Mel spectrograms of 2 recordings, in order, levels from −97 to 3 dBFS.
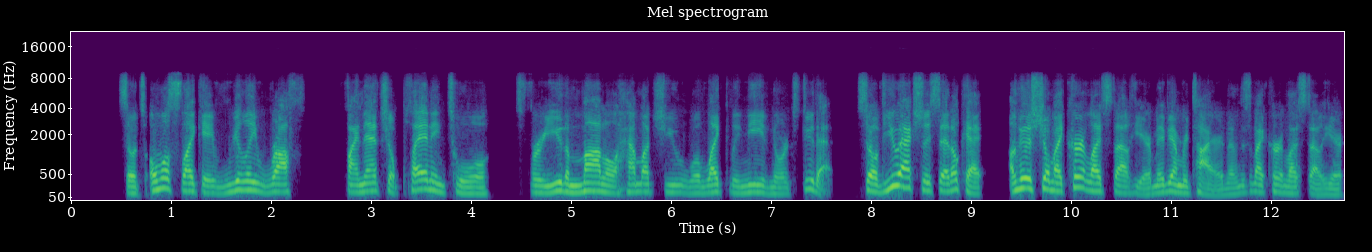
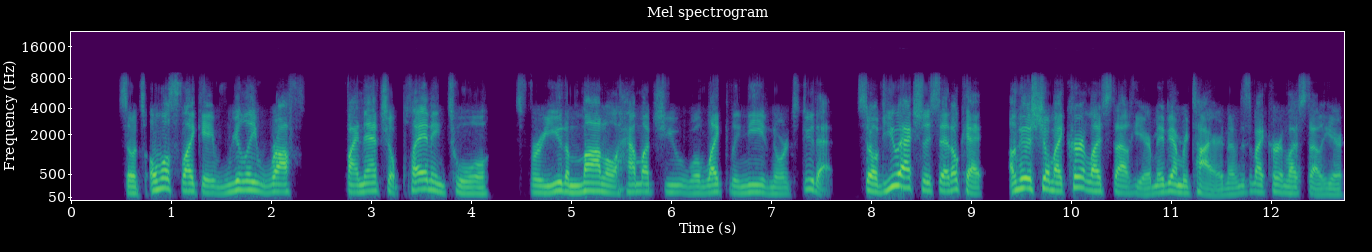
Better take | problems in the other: second | garbled, watery; badly; nothing above 8 kHz; slightly in the second

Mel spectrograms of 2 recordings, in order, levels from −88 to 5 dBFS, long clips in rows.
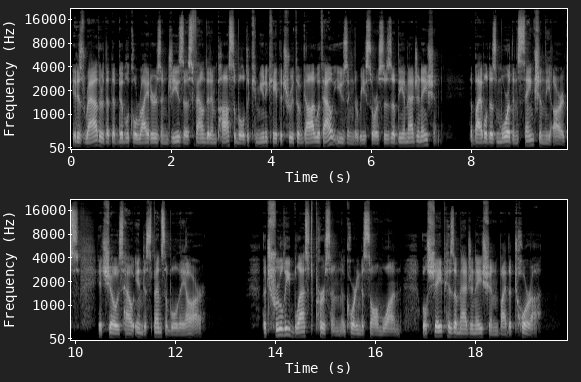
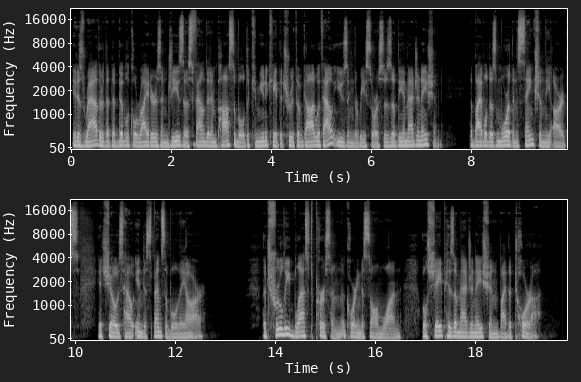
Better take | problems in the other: second | thin; very; fading below 300 Hz

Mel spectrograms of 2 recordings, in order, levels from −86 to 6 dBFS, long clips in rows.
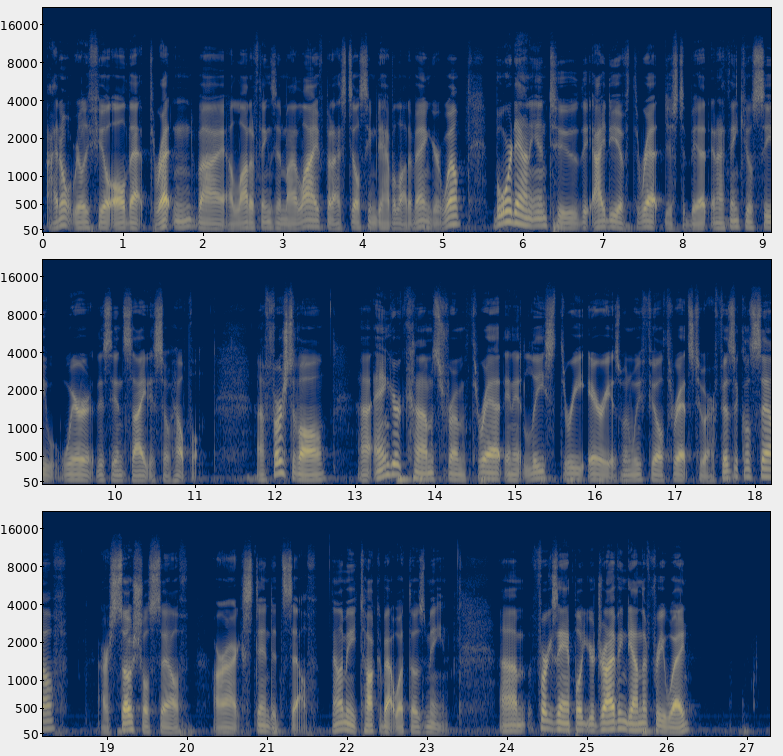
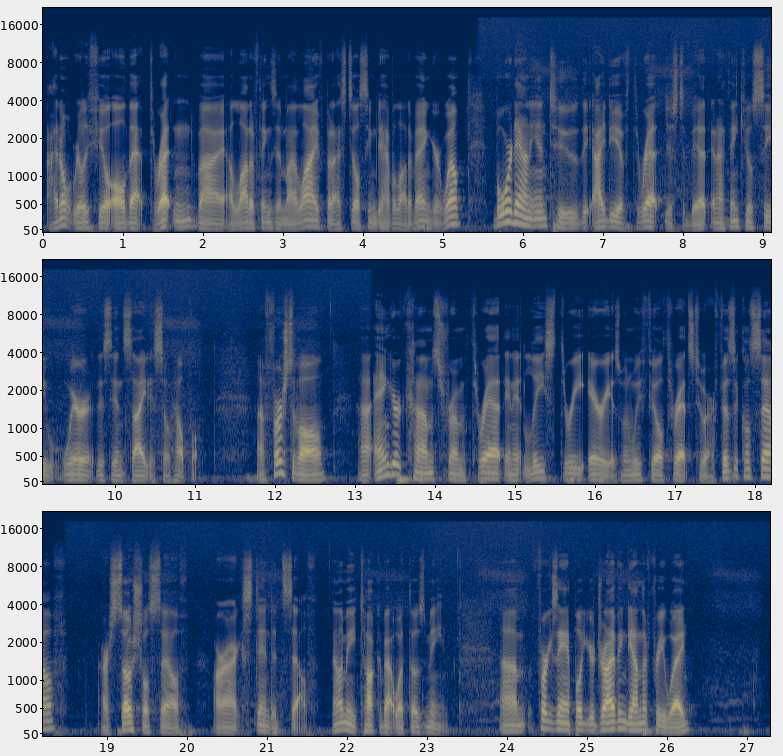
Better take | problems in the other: first | hiss; faint; from 5.5 to 13 s and from 18 s on; 25 dB below the speech

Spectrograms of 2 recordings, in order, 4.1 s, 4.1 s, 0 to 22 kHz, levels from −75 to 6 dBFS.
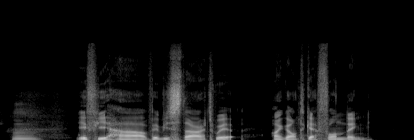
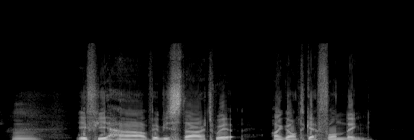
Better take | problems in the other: first | distortion; slight; 10 dB below the speech

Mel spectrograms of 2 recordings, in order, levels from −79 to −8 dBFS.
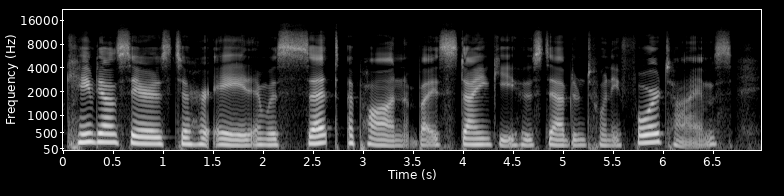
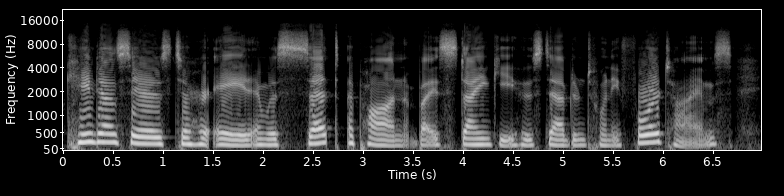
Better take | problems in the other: first | distortion; slight; 5% of the sound clipped

